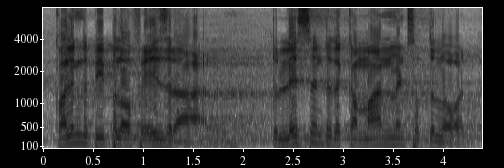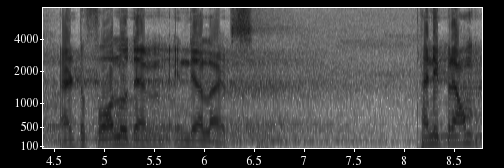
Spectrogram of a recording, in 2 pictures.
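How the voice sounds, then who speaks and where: Priest preaching with cathedral echo. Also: male voice, mid-range voice, fairly bright tone. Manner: measured, with occasional restarts. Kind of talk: gospel reading and homily. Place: large church. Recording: long echoey church reverb.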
